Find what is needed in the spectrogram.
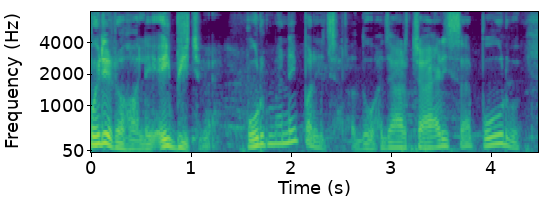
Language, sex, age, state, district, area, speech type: Maithili, male, 45-60, Bihar, Madhubani, rural, spontaneous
